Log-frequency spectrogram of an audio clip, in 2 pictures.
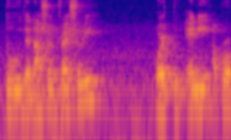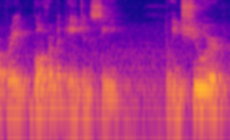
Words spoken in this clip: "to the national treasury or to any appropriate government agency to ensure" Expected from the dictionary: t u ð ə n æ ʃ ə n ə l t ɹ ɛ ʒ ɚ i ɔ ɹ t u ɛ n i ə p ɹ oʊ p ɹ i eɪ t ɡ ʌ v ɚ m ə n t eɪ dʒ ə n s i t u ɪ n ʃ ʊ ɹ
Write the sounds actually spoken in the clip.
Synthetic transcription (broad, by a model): t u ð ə n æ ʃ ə n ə l t ɹ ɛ ʃ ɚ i ɔ ɹ t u ɛ n i ə p ɹ oʊ p ɹ i eɪ t ɡ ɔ v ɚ m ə n t eɪ dʒ ə n s i t u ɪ n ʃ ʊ ɹ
